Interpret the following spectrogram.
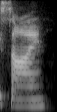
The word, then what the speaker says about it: sin: the first three letters so it looks like sin costs tan but that's not how you ever pronounce them so when we read this we will say sine cosine tangent now the sine there's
